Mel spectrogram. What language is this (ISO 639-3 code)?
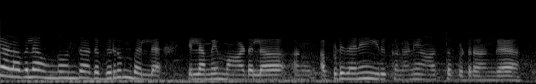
tam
